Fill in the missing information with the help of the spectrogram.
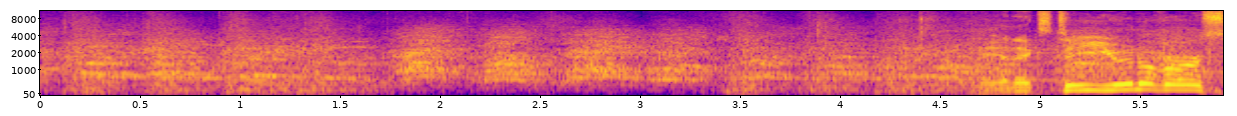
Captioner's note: fans chanting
